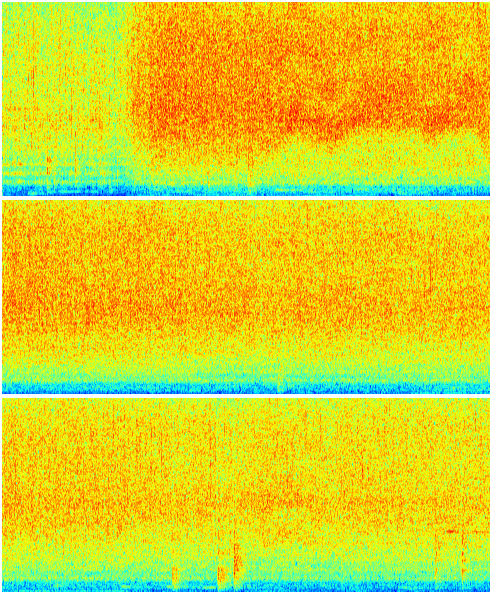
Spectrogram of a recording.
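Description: Peeled prawns frying in hot oil in a pan: a steady sizzle that grows clearly louder about a second and a half in and then holds, with a few light clicks near the end.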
